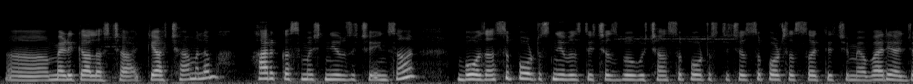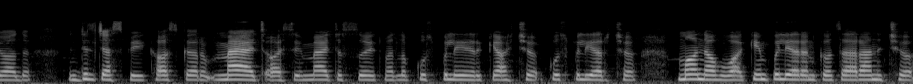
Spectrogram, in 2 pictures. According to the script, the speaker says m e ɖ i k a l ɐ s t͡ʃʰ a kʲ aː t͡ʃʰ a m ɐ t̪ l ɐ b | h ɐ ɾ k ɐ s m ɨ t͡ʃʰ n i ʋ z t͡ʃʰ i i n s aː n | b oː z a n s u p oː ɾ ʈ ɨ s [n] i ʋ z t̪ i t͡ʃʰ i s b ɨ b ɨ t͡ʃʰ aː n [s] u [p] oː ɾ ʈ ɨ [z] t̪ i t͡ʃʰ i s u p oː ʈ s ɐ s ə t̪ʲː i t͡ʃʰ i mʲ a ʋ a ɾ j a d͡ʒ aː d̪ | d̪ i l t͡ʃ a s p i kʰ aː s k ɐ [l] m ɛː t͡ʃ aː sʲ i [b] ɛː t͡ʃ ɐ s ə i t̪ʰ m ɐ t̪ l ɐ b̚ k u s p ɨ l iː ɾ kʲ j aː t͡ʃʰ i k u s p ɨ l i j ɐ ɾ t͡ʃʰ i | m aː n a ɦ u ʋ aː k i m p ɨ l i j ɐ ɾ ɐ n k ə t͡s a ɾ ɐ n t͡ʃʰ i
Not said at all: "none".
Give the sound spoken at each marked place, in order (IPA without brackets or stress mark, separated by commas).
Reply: n, s, p, s, ɾ, m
